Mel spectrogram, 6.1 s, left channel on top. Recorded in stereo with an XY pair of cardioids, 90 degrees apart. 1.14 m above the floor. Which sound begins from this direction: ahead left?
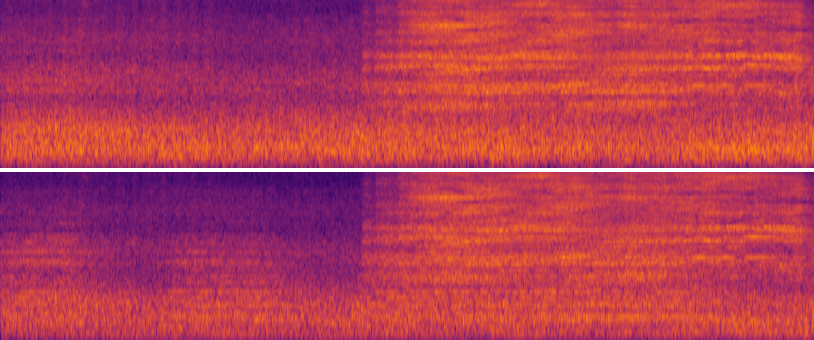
Cutlery clinking, at 2.7 s.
